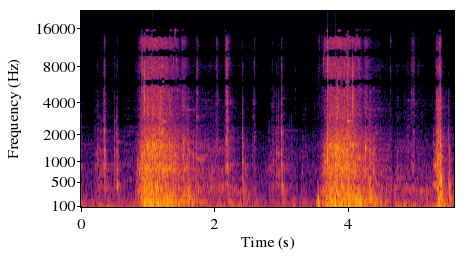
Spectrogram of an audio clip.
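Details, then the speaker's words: Ski-Doo Formula MX Rotax 467cc snowmobile cranks twice with sputtering but never fires; plugs had been wet (suspected flooding), dried, spark confirmed on both plugs, plenty of fuel; a cut wire on the handlebar found, cause unconfirmed. "so I don't get it fellas I don't know why it doesn't start all of a sudden"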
